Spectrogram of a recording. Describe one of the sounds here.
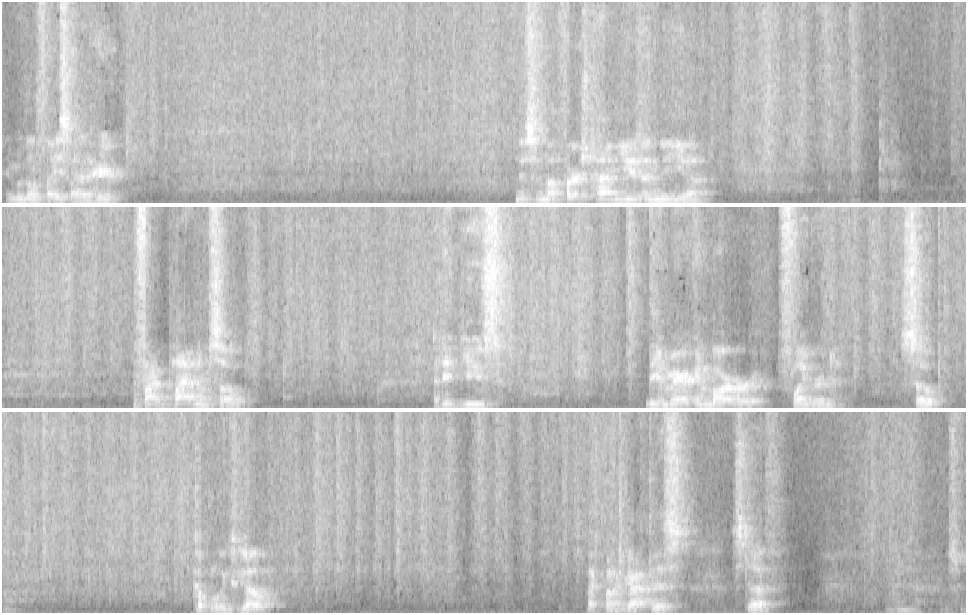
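A shaving brush swishes softly on a man's face.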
